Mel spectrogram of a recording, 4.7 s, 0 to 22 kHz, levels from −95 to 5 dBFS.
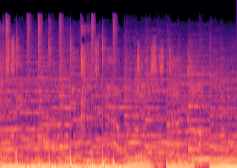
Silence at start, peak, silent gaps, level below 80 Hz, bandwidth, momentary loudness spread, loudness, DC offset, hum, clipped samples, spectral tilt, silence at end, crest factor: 0 s; 0 dBFS; none; -10 dBFS; 15 kHz; 3 LU; -13 LUFS; under 0.1%; none; under 0.1%; -6 dB/octave; 0 s; 10 dB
